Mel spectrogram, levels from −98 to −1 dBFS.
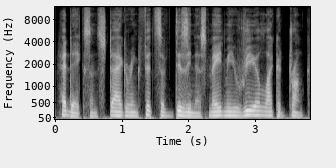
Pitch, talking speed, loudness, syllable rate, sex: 110 Hz, 190 wpm, -21 LUFS, 5.0 syllables/s, male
